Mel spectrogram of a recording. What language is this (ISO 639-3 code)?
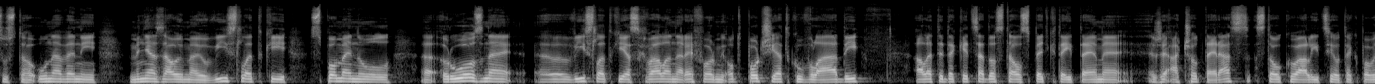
slk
